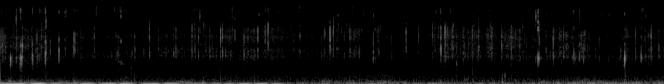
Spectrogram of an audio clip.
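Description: A hand-sized, hollow, textured plastic moon lamp glowing in changing colours is held against the microphone and scratched with long nails. Rhythmic, crackly scratching strokes come with a deep low rumble, loud and distinct for the first few seconds. The strokes then fade into softer, continuous crinkly rasping with occasional bright clicks.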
